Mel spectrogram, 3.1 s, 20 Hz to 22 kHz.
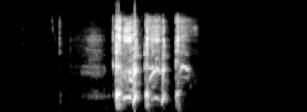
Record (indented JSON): {
  "cough_length": "3.1 s",
  "cough_amplitude": 32768,
  "cough_signal_mean_std_ratio": 0.3,
  "survey_phase": "beta (2021-08-13 to 2022-03-07)",
  "age": "45-64",
  "gender": "Female",
  "wearing_mask": "No",
  "symptom_none": true,
  "symptom_onset": "12 days",
  "smoker_status": "Never smoked",
  "respiratory_condition_asthma": false,
  "respiratory_condition_other": false,
  "recruitment_source": "REACT",
  "submission_delay": "1 day",
  "covid_test_result": "Negative",
  "covid_test_method": "RT-qPCR",
  "influenza_a_test_result": "Unknown/Void",
  "influenza_b_test_result": "Unknown/Void"
}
